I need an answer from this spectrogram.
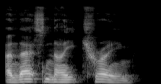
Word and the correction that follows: Treme: Hold up. No, it isn't. It's Nate Treme, you plonker.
